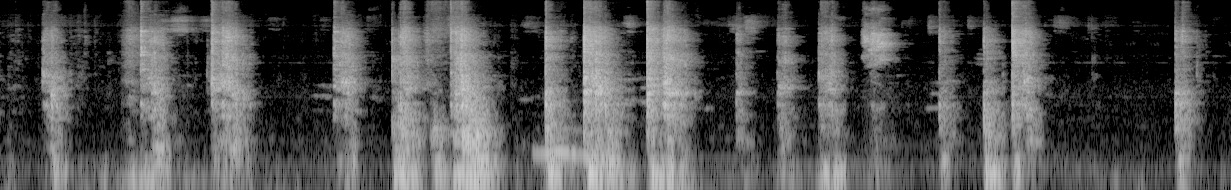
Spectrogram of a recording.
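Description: Spatula scraping and knocking in a frying pan in a series of short strokes, stir-frying baby squid in soy sauce.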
